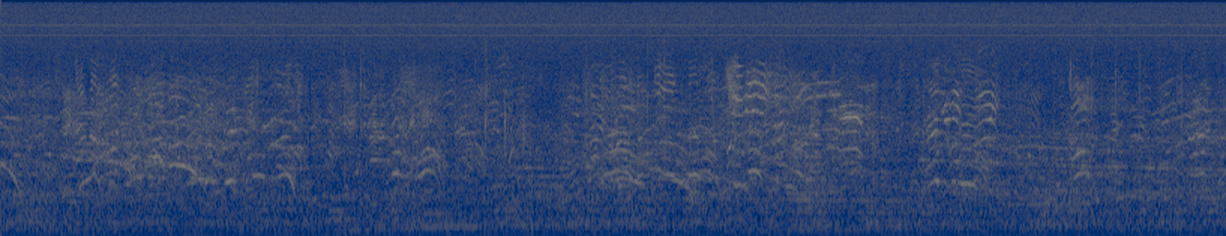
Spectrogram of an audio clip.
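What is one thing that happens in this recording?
Young players shout across an open field in the distance.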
